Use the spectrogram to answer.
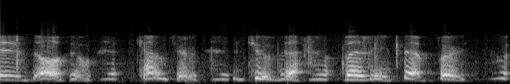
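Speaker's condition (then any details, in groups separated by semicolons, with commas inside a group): ALS; all limbs affected except left hand, declined tracheostomy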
